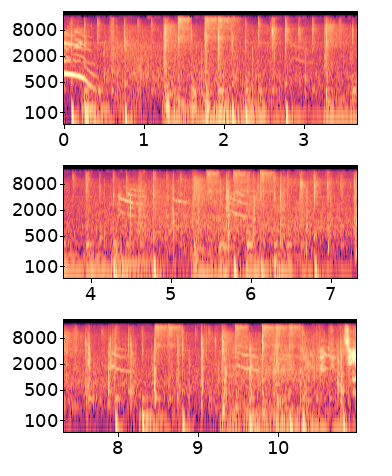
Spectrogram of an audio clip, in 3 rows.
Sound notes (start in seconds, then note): 4.4 footsteps crunching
